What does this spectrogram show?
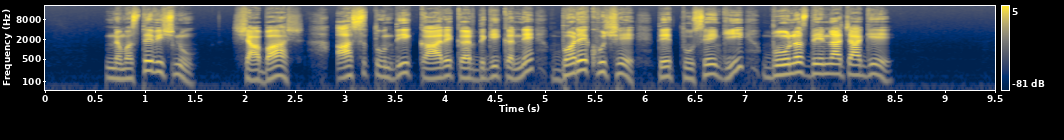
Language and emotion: Dogri, happy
